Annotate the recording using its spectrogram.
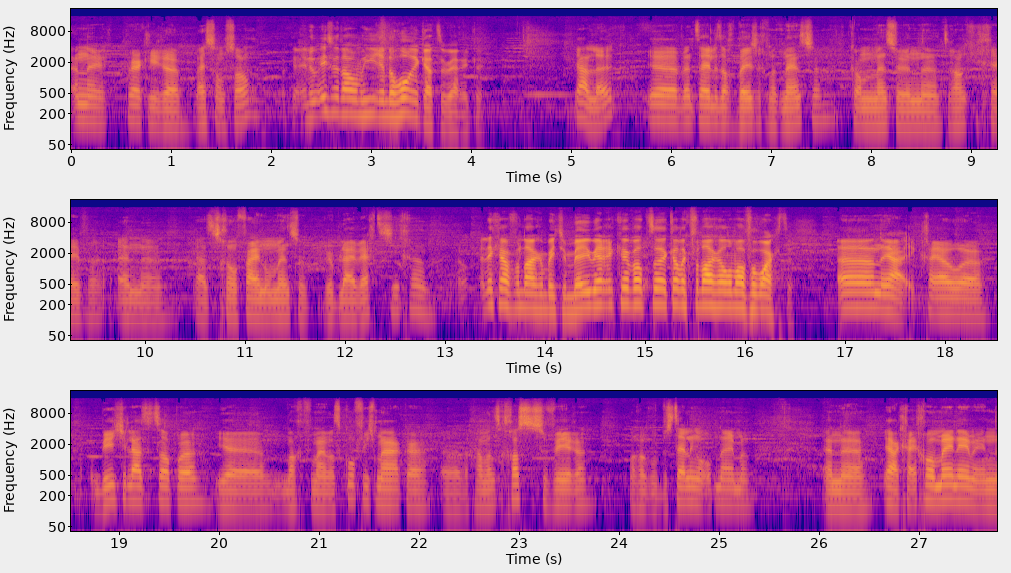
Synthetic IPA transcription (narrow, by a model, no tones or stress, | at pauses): ʔɛnkʋɛɹkɦiːɹəbɛjsɑmsɑn | okeɛnɦuɪsətnawɔmɦiːrɪndəɦorikaːtəʋɛrkə | jaːløɥk | jəbɛnt̚dəɦejlədɑχbejzəχmɛtmɛnsəɪkkːɑnmɛnsəəndrɑŋkjəχejvəɛnə | jaətɪ̥sχəʋownfɛjnɔmːɛnsəʋɪːɹblɛjʋɛχtə̥zinχaːn | ɛnɪkxaːvɑndaːχənbejt͡ʃəmejʋɛrkəʋɑtkɑnɪkfɑndaːχɑlˠəmaːlˠvəɹʋɑxtə | ʔənajaʔɪ̰kχaːjɔwə | ənbɪːɹt͡ʃəlaːtətɑpəjəmɑχfʊːɹmɛjʋɑtkɔfismaːkəəʋəχaːnʋɑtχɑstə̥səɹvɪːrən | kmɑχoːkʋɑt̚bəstɛlɪŋənɔpnejmən | ʔɛnəjaːɪkχaːjəχʋownmejnejmənɪn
